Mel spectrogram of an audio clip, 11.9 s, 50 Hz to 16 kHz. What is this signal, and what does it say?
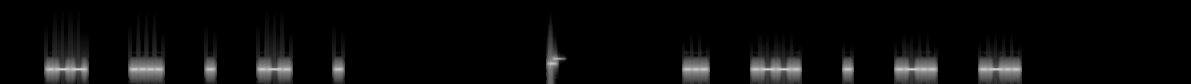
Morse code, heard as a keyed tone, about 30 wpm, spaced as for 14 wpm, 700 Hz. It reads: WHERE SPELL
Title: 4x Character Spacing - Top 200 Words - 30wpm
